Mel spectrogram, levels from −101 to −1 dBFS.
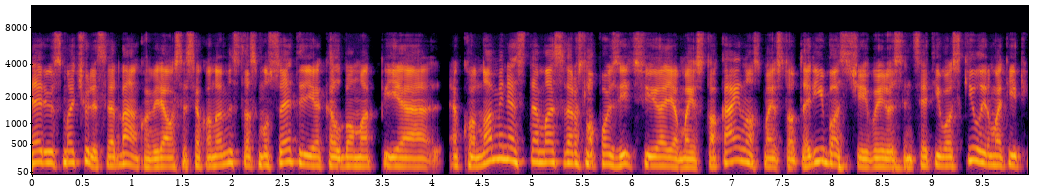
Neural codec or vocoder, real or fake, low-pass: codec, 16 kHz, 4.8 kbps, FACodec; fake; 7.2 kHz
